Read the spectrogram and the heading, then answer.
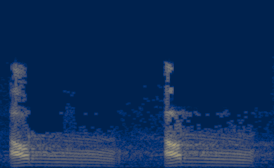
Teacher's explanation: التكرير هو ارتعاد طرف اللسان بالراء ارتعادا خفيا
